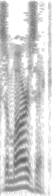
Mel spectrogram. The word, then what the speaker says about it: zamarzać: For example, RZ represents RZ, not in words like Zamarzik, freeze, and in the name Tarzan.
